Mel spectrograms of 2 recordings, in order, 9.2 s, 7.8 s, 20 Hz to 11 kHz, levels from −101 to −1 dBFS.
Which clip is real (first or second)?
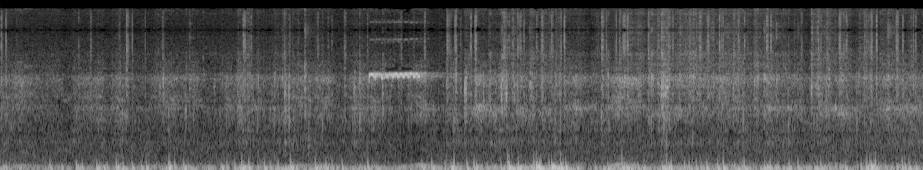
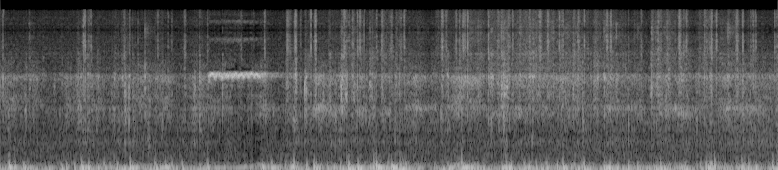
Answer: first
